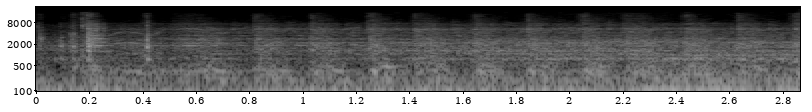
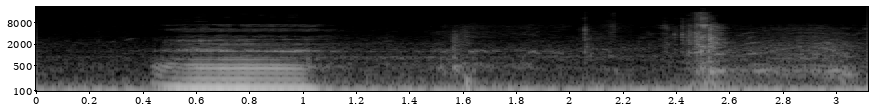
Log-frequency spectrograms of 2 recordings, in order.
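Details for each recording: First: 2003 Nissan Altima 2.5 L four-cylinder on a jump box, no battery fitted, steady starter churn at about four compressions per second, never firing: crank no start, CAN communication fault code in the BCM suspected, not confirmed. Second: 2003 Nissan Altima 2.5 L four-cylinder, from auction with a crank-no-start complaint, after repair and an ignition key relearn: a chime and click, then a steady low rumble holding even. It missed briefly, then cleared by itself; normal running with no misfire.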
